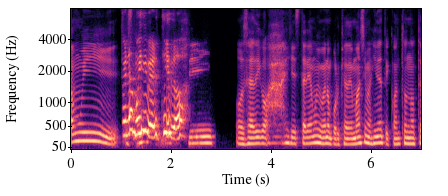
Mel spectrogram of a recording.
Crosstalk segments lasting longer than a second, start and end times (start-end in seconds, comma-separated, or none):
1.0-2.5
